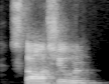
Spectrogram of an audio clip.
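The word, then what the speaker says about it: stáisiún: the word sta shuan, it's got two syllables, well, three syllables. Sta ish here. So the A fada pronounced like A, the I pronounced like I, sta sh. And then the second syllable is U fada N, sta shuan.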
